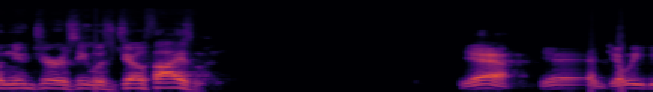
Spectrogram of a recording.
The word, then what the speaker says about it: Theismann: His name really is Theismann, not Theismann. Okay. Okay. He went to Notre Dame, had a chance to win the Heisman Trophy. So he changed his name from Theismann to Theismann to rhyme with Heisman.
